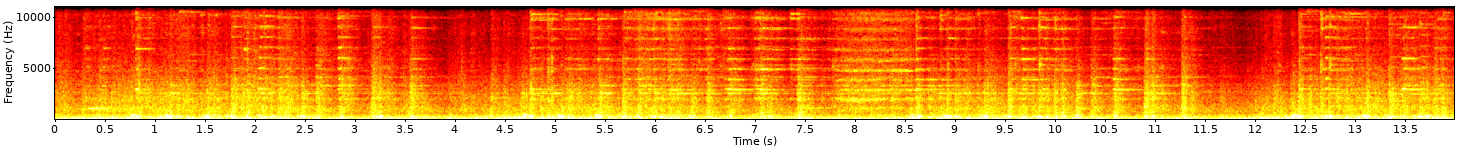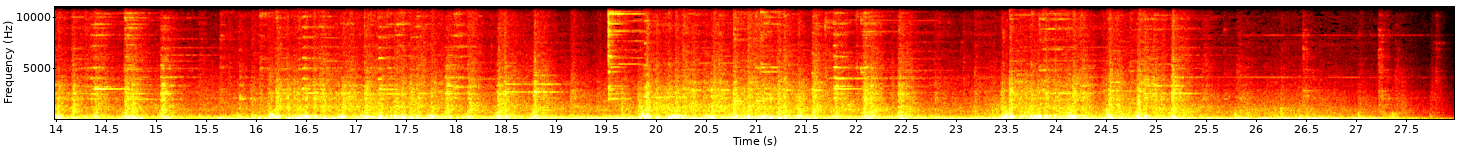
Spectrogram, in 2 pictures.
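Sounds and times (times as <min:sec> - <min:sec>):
train wheels rumbling: 0:00.0 - 0:27.9.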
